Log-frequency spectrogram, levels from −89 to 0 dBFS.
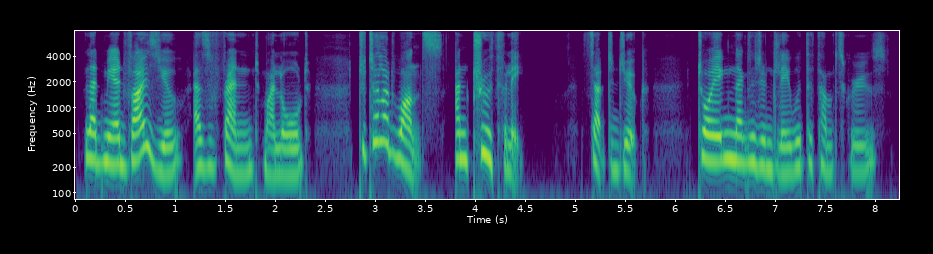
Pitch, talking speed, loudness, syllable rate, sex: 220 Hz, 175 wpm, -21 LUFS, 5.0 syllables/s, female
